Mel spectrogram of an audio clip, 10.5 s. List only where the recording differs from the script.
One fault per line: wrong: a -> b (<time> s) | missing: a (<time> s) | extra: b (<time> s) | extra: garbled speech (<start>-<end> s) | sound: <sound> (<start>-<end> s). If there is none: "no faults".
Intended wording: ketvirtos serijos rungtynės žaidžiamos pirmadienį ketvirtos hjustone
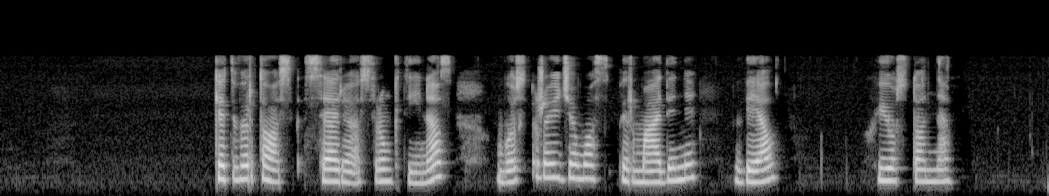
extra: bus (5.1 s)
wrong: ketvirtos -> vėl (7.5 s)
